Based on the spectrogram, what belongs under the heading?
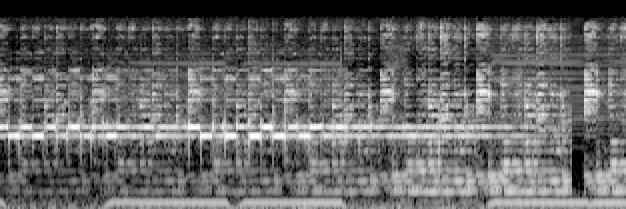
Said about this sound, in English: I'm getting a phone call. Hold on a second.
